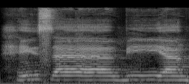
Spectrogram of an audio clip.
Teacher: حسابیہ، ہا کو صاف کر کے پڑھیں گے، گلے سے نکالیں گے، سین میں سیٹی ادا کرنے کے ساتھ سین کو ایک الف کی مقدار کھینچنا ہے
